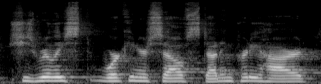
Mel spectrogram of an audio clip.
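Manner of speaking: usual speaking voice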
